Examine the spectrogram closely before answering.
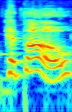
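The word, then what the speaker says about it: Hippeux: Hippo is a hippo. Yes, the X is silent in his name.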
